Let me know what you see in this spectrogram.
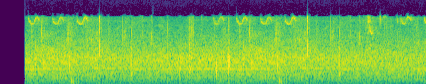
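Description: Outdoor ambience that starts abruptly about half a second in: a steady background hiss with a small bird repeating short chirps in quick runs of two or three, and a few light clicks.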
